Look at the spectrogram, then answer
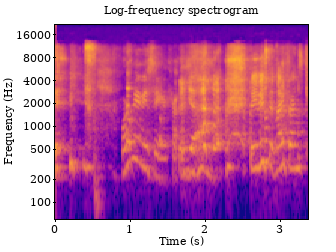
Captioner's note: laughing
